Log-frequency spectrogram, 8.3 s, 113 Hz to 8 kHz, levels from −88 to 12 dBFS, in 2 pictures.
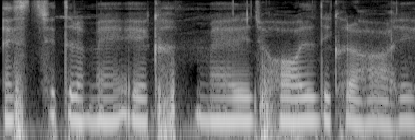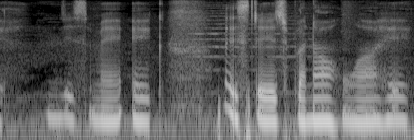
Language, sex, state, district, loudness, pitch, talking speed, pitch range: Hindi, female, Madhya Pradesh, Bhopal, -17 LUFS, 205 Hz, 110 wpm, 200-210 Hz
